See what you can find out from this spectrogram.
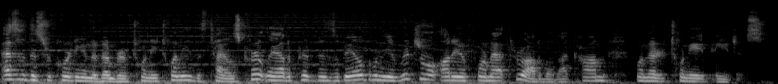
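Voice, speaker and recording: A man with a fairly high voice presents as a podcast host. He moves through scripted introductory material and drops in dry, wry remarks as he goes. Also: expressive, quick pace, few pauses, a little mellow, a little hiss or hum, low-quality recording. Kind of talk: semi-scripted book discussion introduction with ad-libbed asides. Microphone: online group call.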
